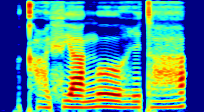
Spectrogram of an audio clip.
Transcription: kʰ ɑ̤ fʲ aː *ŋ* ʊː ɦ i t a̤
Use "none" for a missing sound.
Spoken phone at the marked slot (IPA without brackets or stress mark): ŋ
